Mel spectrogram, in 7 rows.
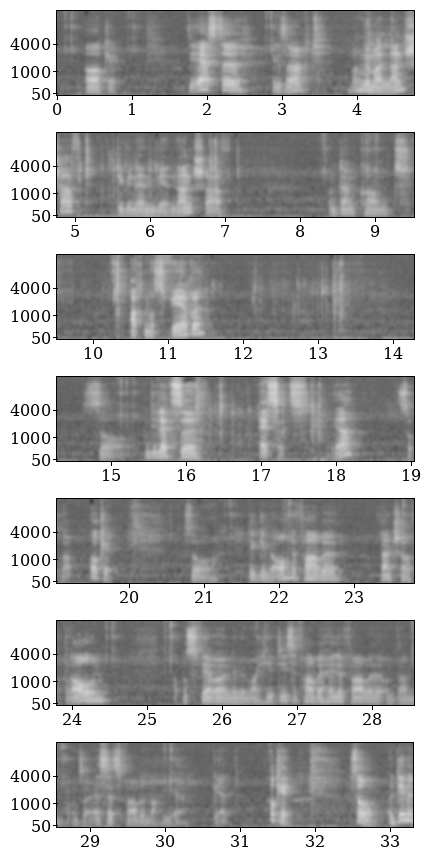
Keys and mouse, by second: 1.0-2.8 drag, 2.8 click, 8.3 click, 8.9 click, 15.1 click, 16.7 s, 21.3-24.4 drag, 24.5-33.3 drag.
